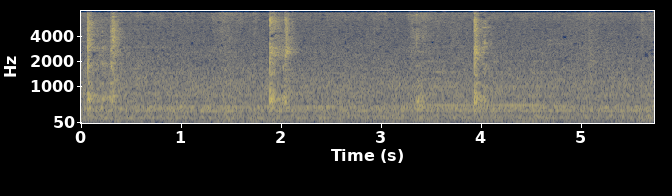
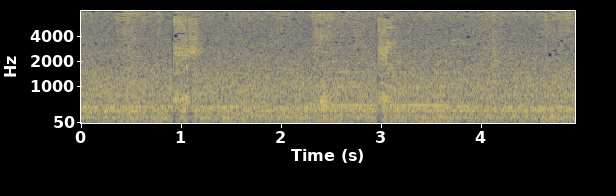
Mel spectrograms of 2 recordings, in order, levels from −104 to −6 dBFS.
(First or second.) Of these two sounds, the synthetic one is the first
